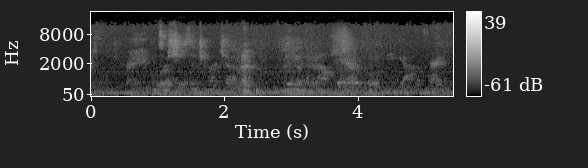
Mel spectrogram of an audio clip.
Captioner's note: people murmuring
